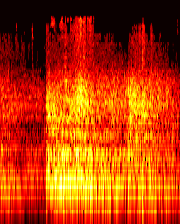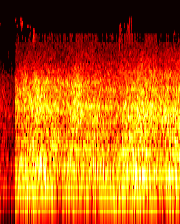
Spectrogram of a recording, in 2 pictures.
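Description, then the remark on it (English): A steady, rushing roar of an airplane passing overhead, broad and hissy like a blow dryer, holding loud throughout with a few sudden step-ups in volume and no talking. “let me pause for the plane.”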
